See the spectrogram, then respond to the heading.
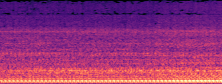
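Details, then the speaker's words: Opel/Chevrolet Blazer "Black Dog" after engine reinstall, restarted after a wiring check: a deep, very regular idle at about four beats a second, steady with no knock, miss or rattle; the engine idles cleanly. "Berhasil menyala teman-teman."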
